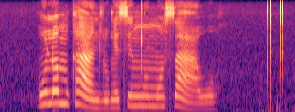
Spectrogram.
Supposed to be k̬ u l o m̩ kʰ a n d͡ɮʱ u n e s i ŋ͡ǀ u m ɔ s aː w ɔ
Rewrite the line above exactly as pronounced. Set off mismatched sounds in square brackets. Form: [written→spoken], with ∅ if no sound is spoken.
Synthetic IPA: k̬ u l o m̩ kʰ a n d͡ɮʱ u [n→ŋ] e s i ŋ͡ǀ u m ɔ s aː w ɔ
